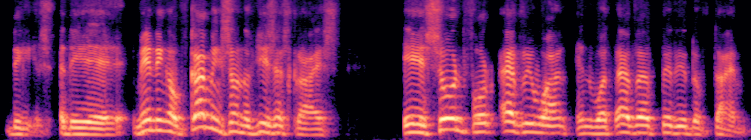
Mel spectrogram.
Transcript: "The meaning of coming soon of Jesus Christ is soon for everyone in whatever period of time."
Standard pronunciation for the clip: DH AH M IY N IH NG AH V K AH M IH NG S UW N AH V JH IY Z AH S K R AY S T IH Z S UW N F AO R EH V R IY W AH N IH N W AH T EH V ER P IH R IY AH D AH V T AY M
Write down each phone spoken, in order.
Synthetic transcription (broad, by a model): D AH M IY N IH NG AH V K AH M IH NG S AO N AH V JH IY S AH S K R AY S T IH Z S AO N F AO R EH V R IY W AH N IH N W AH T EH V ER P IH R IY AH D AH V T AY M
